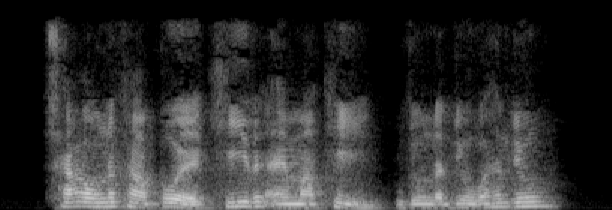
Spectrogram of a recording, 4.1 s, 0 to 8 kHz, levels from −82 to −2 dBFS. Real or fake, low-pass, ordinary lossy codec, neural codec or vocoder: real; 7.2 kHz; AAC, 32 kbps; none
